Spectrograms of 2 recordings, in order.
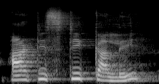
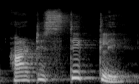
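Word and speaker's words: artistically: আর্টিস্টিক্যালি, এটা ভুল, এটা উচ্চারণ হবে আর্টিস্টিকলি।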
